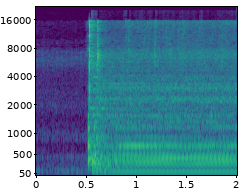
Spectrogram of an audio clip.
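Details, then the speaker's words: Single-phase induction motor after running/starting capacitor and centrifugal switch wiring, turning the intended direction: switches on cleanly and settles into smooth even low hum with the centrifugal switch (clutch) heard working; no growl or rattle, running normally. "बिल्कुल आसानी से हमारी motor चल रही है। देखिए friend, clutch हमारी proper काम रही है, आपको आवाज़ आ रही होगी दोस्तों क्लच की एकदम, देखिए।"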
